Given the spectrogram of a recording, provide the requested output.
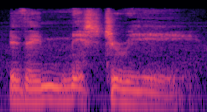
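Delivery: usual speaking voice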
